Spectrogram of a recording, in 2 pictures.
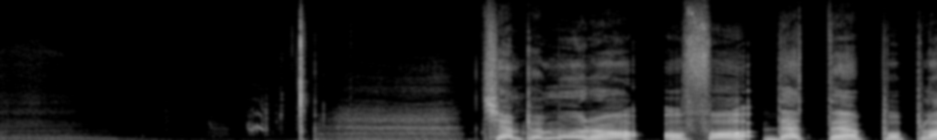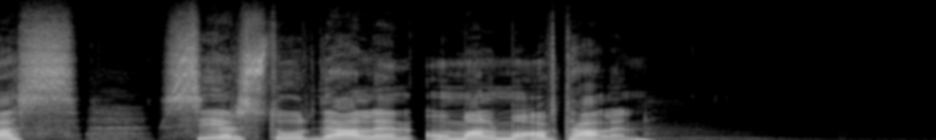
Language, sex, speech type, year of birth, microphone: Norwegian, female, read, 1978, Shure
